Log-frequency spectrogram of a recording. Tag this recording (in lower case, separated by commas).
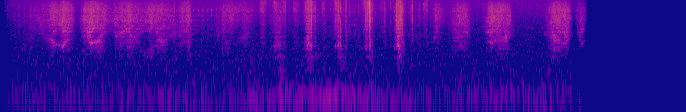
hands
